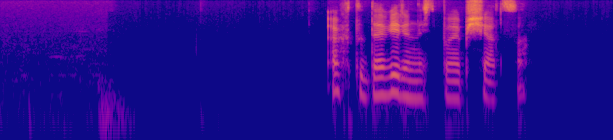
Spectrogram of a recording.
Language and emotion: Russian, neutral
